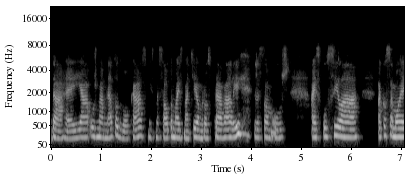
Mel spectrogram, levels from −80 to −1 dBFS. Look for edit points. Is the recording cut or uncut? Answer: uncut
